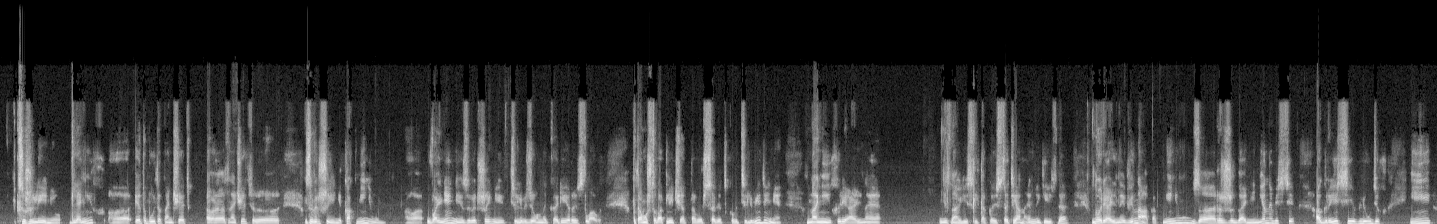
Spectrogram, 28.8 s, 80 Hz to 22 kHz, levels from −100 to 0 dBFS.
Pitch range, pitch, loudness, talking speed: 135-190 Hz, 155 Hz, -13 LUFS, 105 wpm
